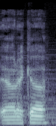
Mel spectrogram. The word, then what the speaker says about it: Eureka: It's Eureka is her name. They pronounce it Eureka. because Japanese pronunciation, so I always end up pronouncing it Eureka, but it's not Erica, it's Eureka. Like Eureka.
